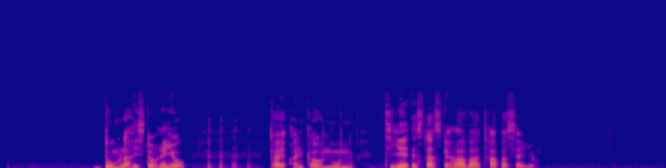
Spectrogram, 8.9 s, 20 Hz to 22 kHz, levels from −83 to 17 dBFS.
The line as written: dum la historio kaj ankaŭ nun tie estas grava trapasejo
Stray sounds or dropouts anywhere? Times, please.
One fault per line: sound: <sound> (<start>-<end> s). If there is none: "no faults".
sound: laugh (2.6-3.4 s)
